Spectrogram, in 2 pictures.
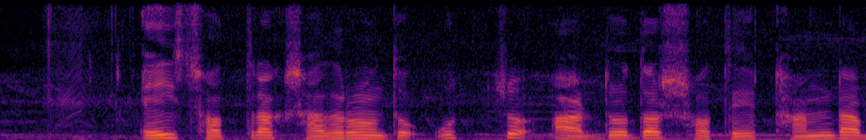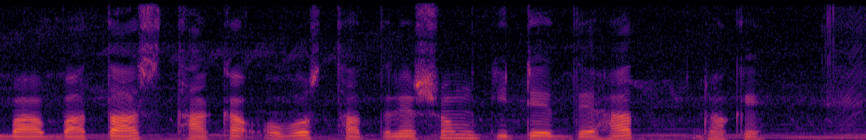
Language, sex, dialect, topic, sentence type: Bengali, male, Rajbangshi, agriculture, statement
